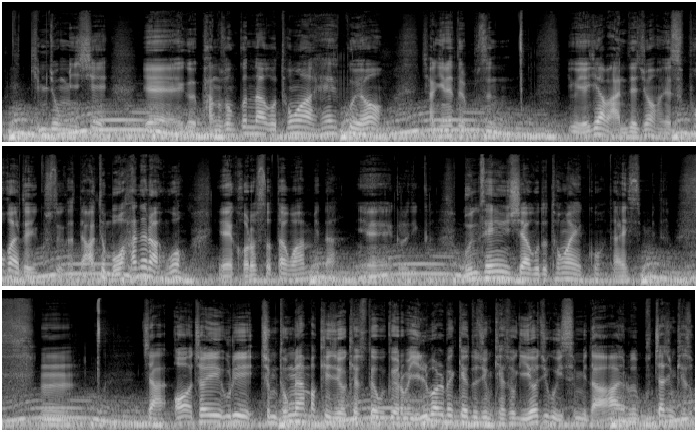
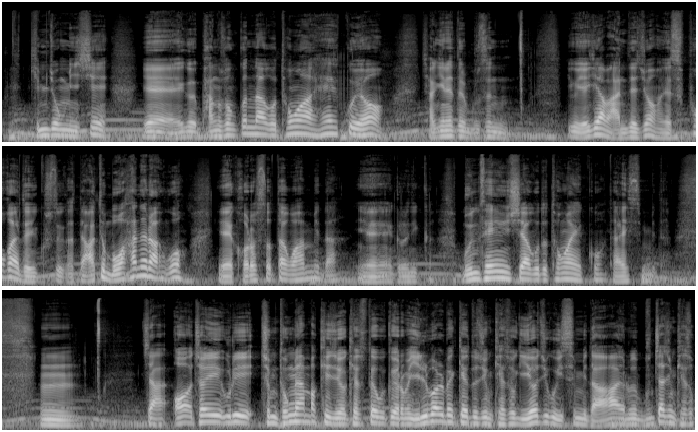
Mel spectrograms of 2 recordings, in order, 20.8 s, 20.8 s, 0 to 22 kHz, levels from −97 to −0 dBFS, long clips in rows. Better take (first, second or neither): second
